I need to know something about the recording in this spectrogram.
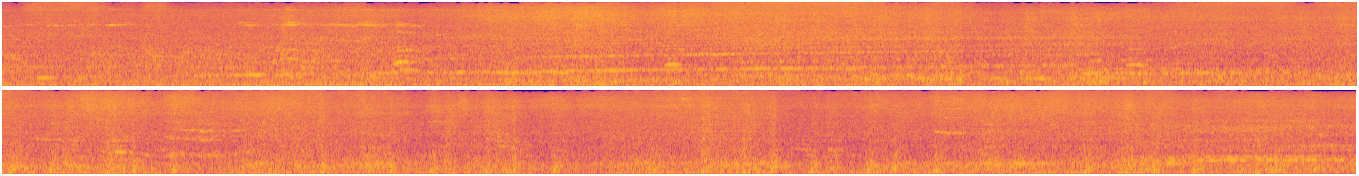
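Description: A train's motors whine, rising in pitch as it speeds up.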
